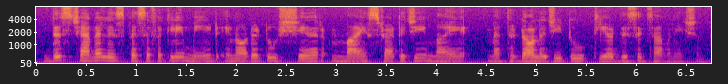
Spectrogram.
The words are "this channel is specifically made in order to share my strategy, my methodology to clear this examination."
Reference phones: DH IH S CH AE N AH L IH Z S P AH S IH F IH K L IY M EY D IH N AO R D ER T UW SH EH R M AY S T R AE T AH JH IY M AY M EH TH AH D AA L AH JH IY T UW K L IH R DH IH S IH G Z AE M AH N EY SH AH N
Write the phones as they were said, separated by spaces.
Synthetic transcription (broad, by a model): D IH S CH AE N AH L IH Z S P AH S IH F IH K L IY M EY D IH N AO R D ER T UW SH EH R M AY S T R AE T AH JH IY M AY M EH T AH D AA L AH JH IY T UW K L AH R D IH S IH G Z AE M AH N EY SH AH N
